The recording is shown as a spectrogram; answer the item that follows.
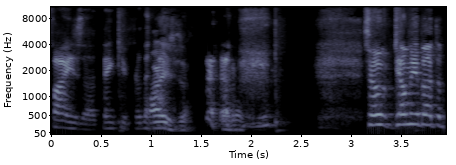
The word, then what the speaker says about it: Fajza: Fajza.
